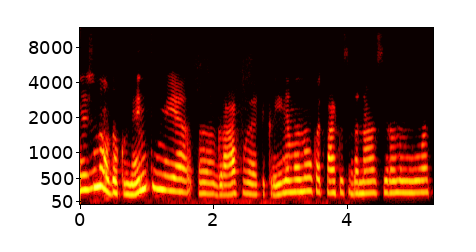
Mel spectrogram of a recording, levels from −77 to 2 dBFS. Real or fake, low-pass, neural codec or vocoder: fake; 10.8 kHz; codec, 44.1 kHz, 2.6 kbps, SNAC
